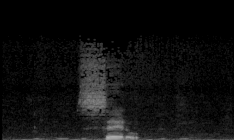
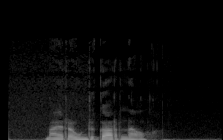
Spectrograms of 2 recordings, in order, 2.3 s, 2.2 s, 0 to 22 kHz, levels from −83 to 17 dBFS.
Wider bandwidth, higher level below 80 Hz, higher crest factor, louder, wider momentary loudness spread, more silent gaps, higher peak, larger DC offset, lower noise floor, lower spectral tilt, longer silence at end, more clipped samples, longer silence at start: about the same, 16 kHz vs 16 kHz; about the same, -56 dBFS vs -54 dBFS; about the same, 20 dB vs 20 dB; first, -26 LUFS vs -31 LUFS; first, 26 LU vs 12 LU; neither; first, -10 dBFS vs -14 dBFS; neither; second, -51 dBFS vs -55 dBFS; second, -3.5 dB/octave vs -7.5 dB/octave; first, 0.45 s vs 0.05 s; neither; first, 0.25 s vs 0.1 s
